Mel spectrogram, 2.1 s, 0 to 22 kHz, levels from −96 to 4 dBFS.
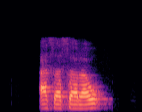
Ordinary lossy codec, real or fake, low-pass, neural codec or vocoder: AAC, 24 kbps; real; 5.4 kHz; none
